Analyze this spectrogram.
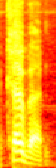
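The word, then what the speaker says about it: Cockburn: I should say that Alexander Coburn to pronounce his name correctly is a very valued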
